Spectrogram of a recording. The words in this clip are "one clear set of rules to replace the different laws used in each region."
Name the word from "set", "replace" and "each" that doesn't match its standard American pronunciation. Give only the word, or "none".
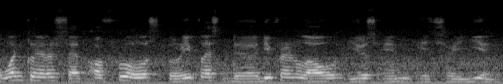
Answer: each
